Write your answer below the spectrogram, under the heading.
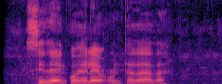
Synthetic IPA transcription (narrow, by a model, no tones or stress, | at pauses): sɪðɛːŋkʊɦɛlɛjʕʊnt̪ʰɐðaːðɐ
